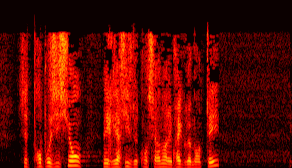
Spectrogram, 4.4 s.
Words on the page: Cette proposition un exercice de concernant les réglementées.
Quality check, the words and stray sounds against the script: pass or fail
pass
